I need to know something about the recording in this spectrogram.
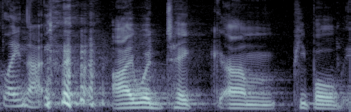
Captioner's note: chuckle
